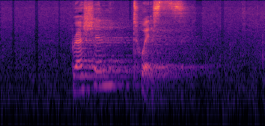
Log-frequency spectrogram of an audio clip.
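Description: A woman speaks close by with animation.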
